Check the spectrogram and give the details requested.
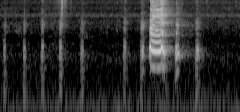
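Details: Hen's post-laying egg song: a series of soft, spaced clucks, then a sudden loud, drawn-out squawk followed by two quick clucks.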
